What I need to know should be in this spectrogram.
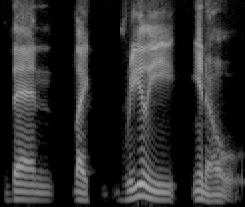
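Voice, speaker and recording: A man's voice: lowish voice, takes it slowly, dark tone, dry recording, studio quality. A man in his thirties hosting a casual livestream chat, talking brashly and profanely, rambling with lots of fillers and restarts. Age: 30s. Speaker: podcast host.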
